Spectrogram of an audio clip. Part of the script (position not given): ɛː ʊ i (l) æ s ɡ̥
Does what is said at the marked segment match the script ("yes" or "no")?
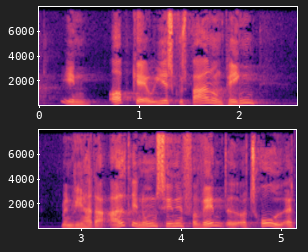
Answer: no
